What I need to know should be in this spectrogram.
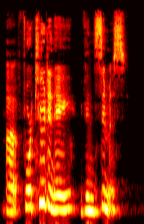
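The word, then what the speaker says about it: Fortitudine vincimus: Fortudine vincimus. – Did I pronounce that correctly? First question. It's towards the middle of the page. – Yep, generally, yeah. It depends on who you ask.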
